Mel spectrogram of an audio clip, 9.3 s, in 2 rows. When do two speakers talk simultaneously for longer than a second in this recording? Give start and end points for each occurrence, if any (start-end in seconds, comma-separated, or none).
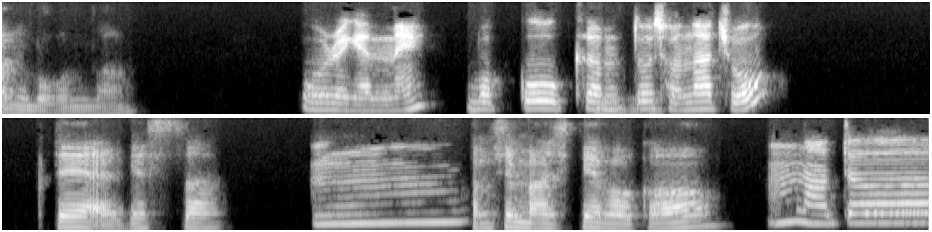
none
